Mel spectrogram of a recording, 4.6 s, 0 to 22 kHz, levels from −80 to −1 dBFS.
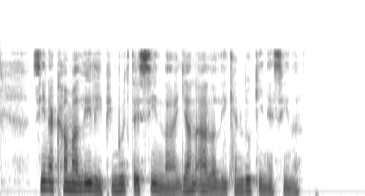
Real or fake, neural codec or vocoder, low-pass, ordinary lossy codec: real; none; 7.2 kHz; MP3, 64 kbps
